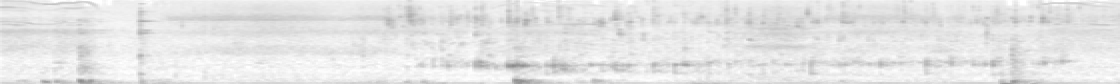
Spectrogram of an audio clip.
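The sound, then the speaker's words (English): White wine, a blend from Modesto, California, is poured into glasses in a steady trickle, its pitch gently rising as each glass fills, with a few soft knocks and clinks along the way and no talking. “Where she's pouring, are we starting with everybody's week?”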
